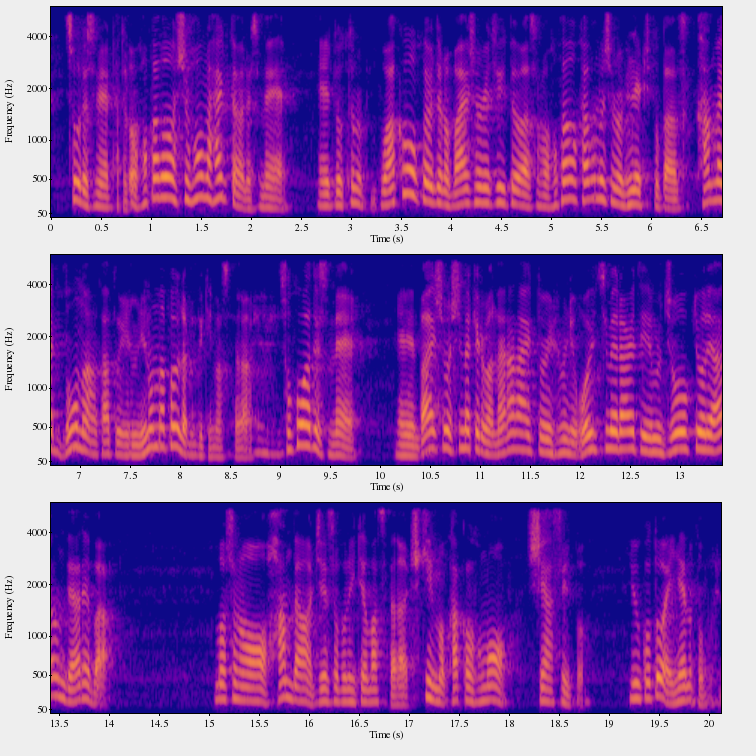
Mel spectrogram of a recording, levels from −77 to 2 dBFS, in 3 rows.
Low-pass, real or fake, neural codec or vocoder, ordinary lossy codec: 5.4 kHz; fake; autoencoder, 22.05 kHz, a latent of 192 numbers a frame, VITS, trained on one speaker; none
